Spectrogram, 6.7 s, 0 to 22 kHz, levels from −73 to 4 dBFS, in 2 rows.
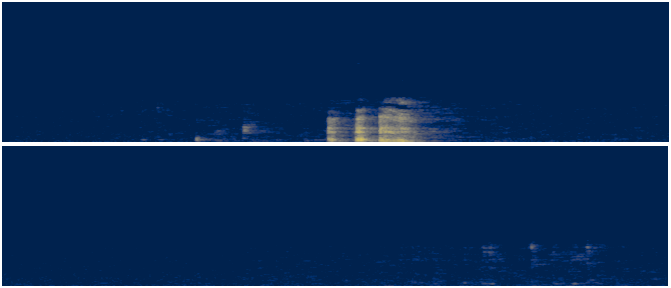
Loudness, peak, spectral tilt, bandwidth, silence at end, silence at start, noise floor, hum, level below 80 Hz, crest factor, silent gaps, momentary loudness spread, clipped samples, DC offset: -19 LUFS; 0 dBFS; -4.5 dB/octave; 7.4 kHz; 4.55 s; 1.6 s; -65 dBFS; none; -66 dBFS; 30 dB; none; 31 LU; under 0.1%; under 0.1%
